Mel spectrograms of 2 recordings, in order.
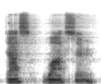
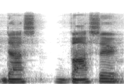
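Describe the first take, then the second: First: Wasser begins with a W sound. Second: Wasser begins with a V sound. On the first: The speaker calls it wrong. "instead of das Wasser" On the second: The speaker calls it right. "you say it with sort of with a V in the beginning instead of a W"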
